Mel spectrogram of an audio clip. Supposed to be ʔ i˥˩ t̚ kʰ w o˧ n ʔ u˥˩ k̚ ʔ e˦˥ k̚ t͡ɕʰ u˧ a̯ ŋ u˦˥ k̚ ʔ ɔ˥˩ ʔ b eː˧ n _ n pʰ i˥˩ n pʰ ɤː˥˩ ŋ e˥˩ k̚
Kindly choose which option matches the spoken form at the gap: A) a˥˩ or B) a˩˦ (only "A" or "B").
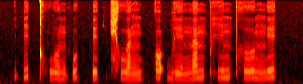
A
